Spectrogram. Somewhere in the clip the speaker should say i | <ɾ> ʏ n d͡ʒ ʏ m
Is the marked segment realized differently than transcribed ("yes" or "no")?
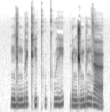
no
